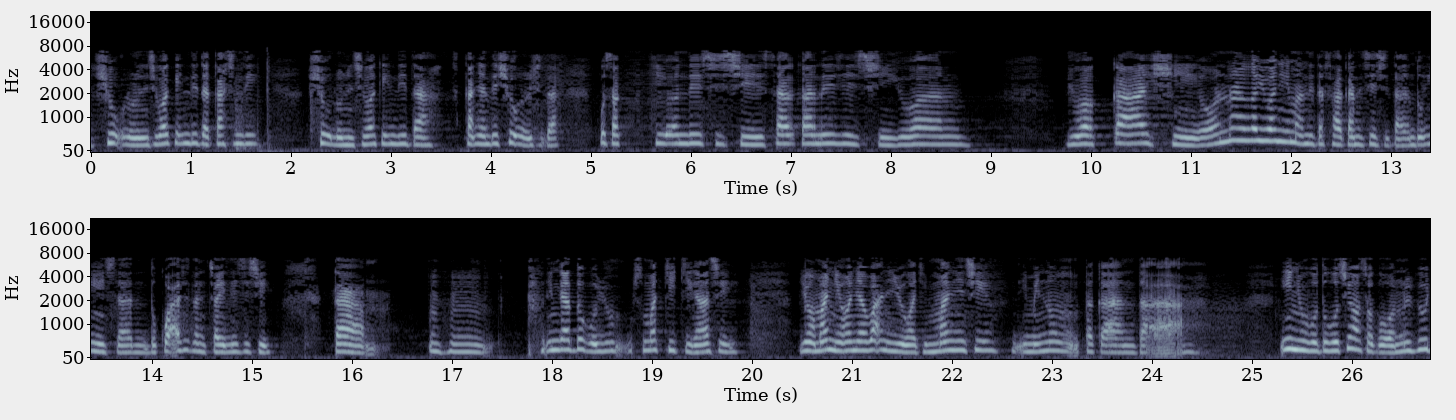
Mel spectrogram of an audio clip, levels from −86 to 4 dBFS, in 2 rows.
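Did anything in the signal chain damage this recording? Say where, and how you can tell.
Yes, two stages left marks. The first is the codec, and it runs through the whole clip. The speech sounds dull and smeared, with a warbly, fizzy edge on sibilants. That's plainly audible damage from what's likely AAC compression, probably AAC-LC at a low rate consistent with roughly 24 kbps. The encoder pulls the cut-off down and starves the quantiser, so the top end vanishes and what's left gets smeared.

The second is a time-stretched section from 5.36 s to 11.62 s, likely added in editing or playback. The pace suddenly drops to about 0.64 times normal speed, but the pitch stays put. That stretch drags. The stretcher keeps the pitch by repeating short slices of the waveform to fill out the length.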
